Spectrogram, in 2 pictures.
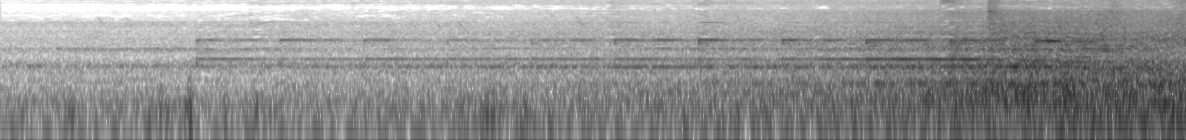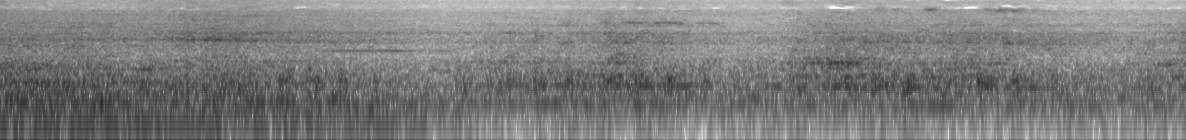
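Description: Commuter train, a locomotive hauling Bombardier bilevel coaches, approaching and passing close by. Faint steady high tones are heard as it nears. The sound builds to its loudest as the locomotive goes by about five seconds in. The coaches follow with a steady rumble and wheel clicks.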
